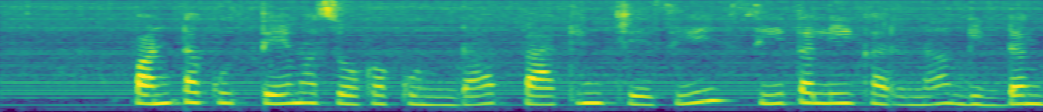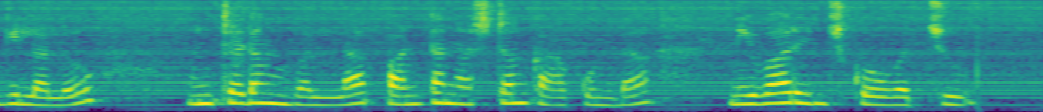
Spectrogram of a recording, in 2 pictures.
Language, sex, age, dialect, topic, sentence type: Telugu, female, 18-24, Southern, agriculture, statement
